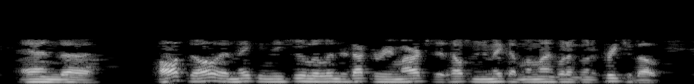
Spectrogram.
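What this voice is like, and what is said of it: Midwestern nasal twang. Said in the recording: “I have a Midwestern nasal twang ... my nasal twang ... I talk through my nose”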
